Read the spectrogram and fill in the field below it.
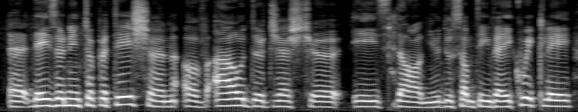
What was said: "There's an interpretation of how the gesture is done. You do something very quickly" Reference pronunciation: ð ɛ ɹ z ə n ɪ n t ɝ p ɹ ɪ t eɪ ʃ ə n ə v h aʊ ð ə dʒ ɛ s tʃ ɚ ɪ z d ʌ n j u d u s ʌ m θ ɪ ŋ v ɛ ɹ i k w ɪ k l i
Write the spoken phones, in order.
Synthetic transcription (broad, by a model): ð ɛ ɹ z ə n ɪ n t ɝ p ɹ ɪ t eɪ ʃ ə n ə v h aʊ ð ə dʒ ɛ s tʃ ɚ ɪ z d ʌ n j u d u s ʌ m θ ɪ ŋ v ɛ ɹ i k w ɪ k l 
